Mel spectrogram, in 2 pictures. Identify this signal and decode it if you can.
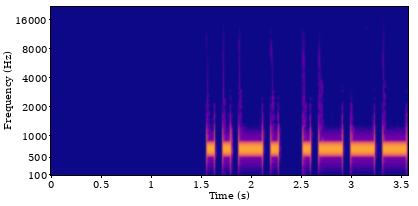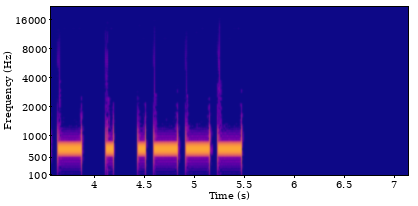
Morse code, heard as a keyed tone, about 15 wpm, 700 Hz. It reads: F1EJ
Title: DXCC-100 Call Signs - 4 Characters - Repeated 2x - 15wpm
